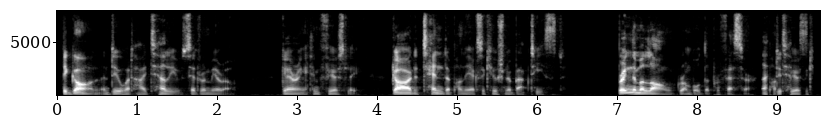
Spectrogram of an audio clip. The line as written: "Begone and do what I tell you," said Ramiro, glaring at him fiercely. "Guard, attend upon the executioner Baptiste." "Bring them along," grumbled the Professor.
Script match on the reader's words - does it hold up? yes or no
no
